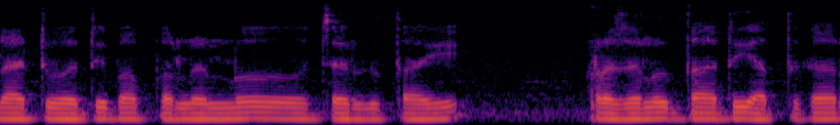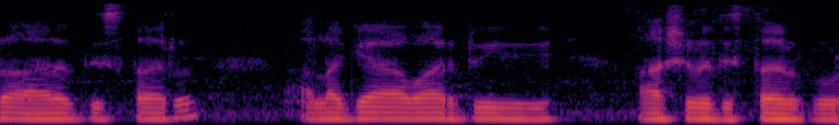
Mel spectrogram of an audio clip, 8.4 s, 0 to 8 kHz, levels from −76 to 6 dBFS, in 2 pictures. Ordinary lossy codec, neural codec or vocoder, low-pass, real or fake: none; none; 7.2 kHz; real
